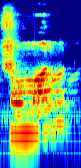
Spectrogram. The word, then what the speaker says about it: সম্মান: এটির শুদ্ধ উচ্চারণ সম্মান, সম্মান। সম্মানিত ব্যক্তিবর্গ, তোমরা তাদেরকে সম্মান জানাবে, তাদের কি শুদ্ধ উচ্চারণে সম্মানটা জানাবে। শয় ম ফলা আকার দন্ত ন, সম্মান, এটি শুদ্ধ উচ্চারণ করবে।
